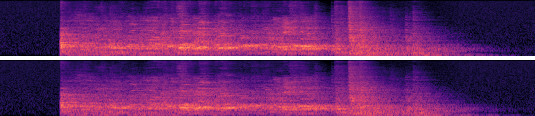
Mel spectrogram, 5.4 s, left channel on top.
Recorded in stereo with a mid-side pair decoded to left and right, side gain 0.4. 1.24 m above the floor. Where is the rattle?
60° left, 1.1 m.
